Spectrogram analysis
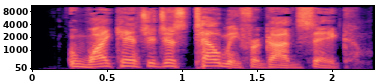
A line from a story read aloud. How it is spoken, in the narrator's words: She snapped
